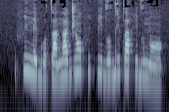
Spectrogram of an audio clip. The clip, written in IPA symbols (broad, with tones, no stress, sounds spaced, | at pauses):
f i˦ n e˧ b o˨ t a˨ n a˨˦ d͡ʒ ɔ̃˦ f i˦ k͡p i˦˨ d o˧ d i˦ t a˦ h i˦˨ d u˧ n ɔ̃˨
